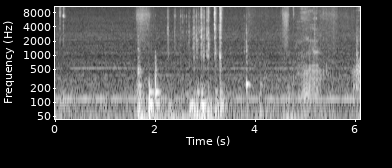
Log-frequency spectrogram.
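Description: Typing on a computer keyboard: a short run of key clicks about two to three and a half seconds in, and a few more near the end, over a low steady hum.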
